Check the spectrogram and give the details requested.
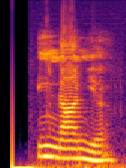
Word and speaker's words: Inanna: Let me get the pronunciation of the name right. Inanna.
